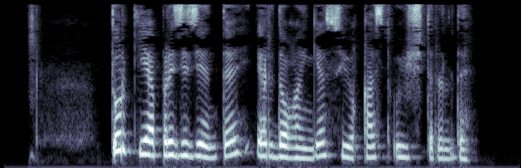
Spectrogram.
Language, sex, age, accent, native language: Uzbek, female, 19-29, Toshkent shahri, Uzbek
